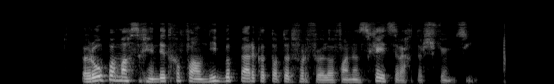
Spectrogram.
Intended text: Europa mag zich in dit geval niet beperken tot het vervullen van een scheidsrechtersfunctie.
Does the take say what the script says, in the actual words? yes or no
yes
